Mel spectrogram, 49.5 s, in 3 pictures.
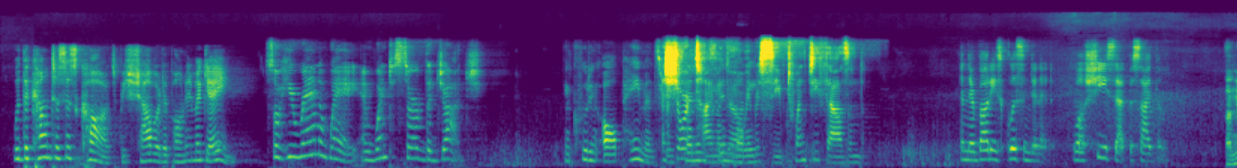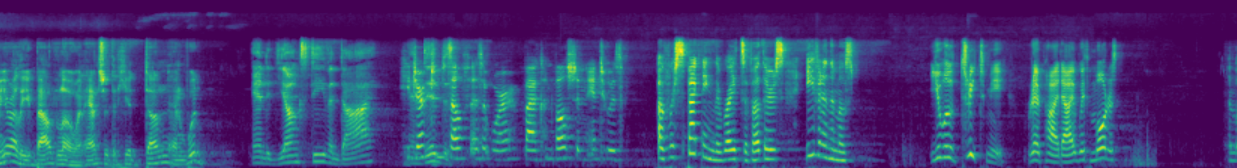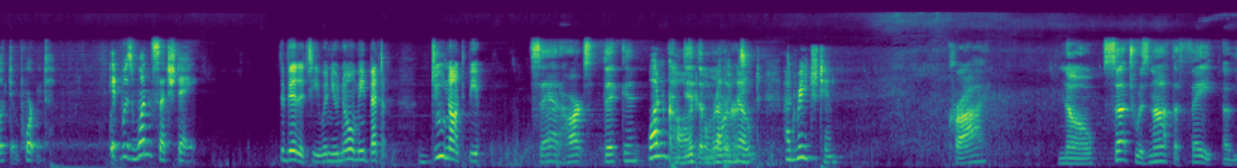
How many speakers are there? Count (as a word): ten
